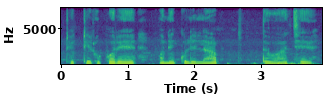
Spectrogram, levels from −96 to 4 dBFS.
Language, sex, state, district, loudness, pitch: Bengali, female, Assam, Hailakandi, -17 LUFS, 215 Hz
